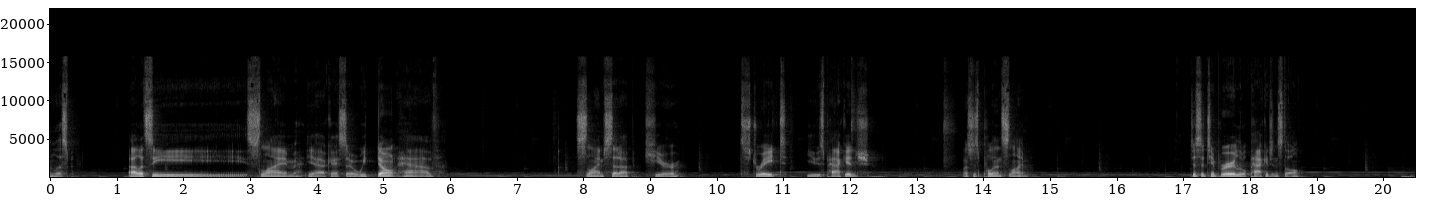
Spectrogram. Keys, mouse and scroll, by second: 3.4 l, 4.4 ctrl+g, 5.0 Escape, 5.9 alt+x, 6.2 l, 7.0 Escape, 7.3 Escape, 7.4 Escape, 7.6 Escape, 10.4 alt+x, 10.5-13.6 typing, 12.6 Return.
